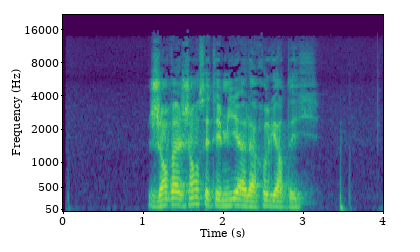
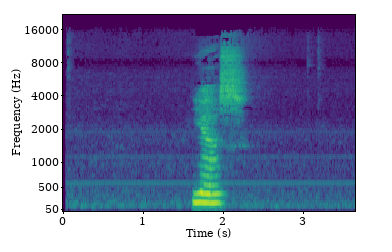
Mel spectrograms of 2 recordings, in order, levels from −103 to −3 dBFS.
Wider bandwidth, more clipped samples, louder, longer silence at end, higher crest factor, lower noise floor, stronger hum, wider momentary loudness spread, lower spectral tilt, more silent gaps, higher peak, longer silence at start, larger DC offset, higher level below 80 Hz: about the same, 14 kHz vs 15 kHz; neither; about the same, -17 LUFS vs -19 LUFS; second, 0.5 s vs 1.4 s; about the same, 18 dB vs 20 dB; first, -67 dBFS vs -59 dBFS; neither; first, 16 LU vs 13 LU; about the same, -4.5 dB/octave vs -5 dB/octave; neither; first, 0 dBFS vs -4 dBFS; second, 1.05 s vs 1.6 s; neither; first, -52 dBFS vs -68 dBFS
